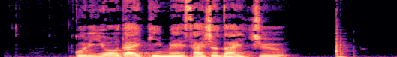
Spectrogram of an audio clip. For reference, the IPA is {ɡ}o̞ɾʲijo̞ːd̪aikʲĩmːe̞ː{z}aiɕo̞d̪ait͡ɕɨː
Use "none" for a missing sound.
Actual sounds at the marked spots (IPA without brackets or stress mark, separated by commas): ɡ, s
